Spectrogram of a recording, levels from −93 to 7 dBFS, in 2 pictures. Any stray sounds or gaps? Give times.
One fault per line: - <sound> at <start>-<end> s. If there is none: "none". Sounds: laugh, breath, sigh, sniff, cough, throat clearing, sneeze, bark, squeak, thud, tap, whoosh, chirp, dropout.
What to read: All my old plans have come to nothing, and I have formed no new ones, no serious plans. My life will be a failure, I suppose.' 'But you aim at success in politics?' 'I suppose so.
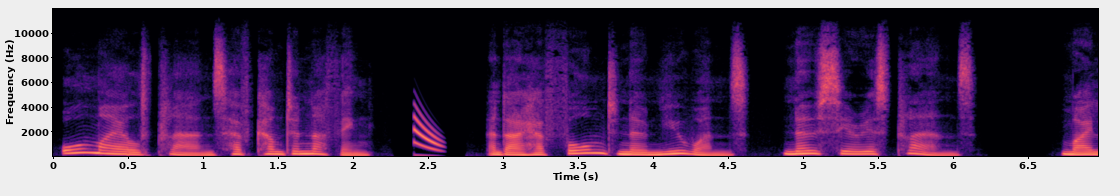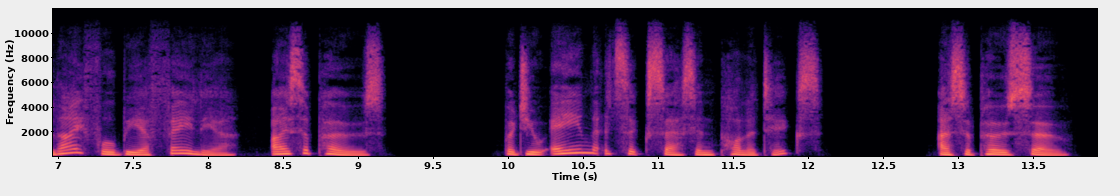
- chirp at 2.4-2.6 s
